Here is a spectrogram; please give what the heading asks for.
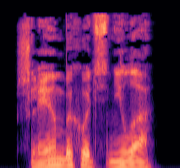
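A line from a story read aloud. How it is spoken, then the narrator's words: Grumble. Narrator (Russian): проворчала тигрица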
